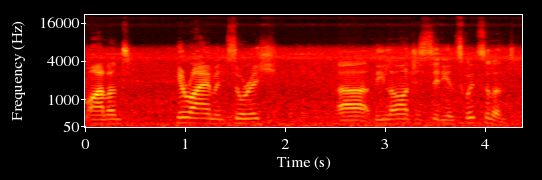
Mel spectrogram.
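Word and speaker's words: Züri: of villages just outside Zurich. So Zuri, as it is in the Swiss German.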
